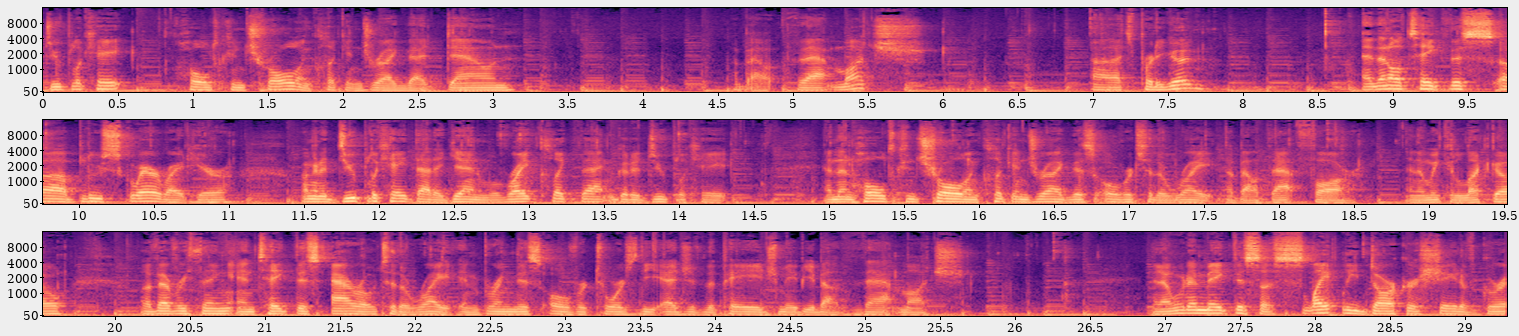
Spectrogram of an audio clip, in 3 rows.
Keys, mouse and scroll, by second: 0.0 click, 1.6-7.4 ctrl+drag, 9.8 click, 13.0 click, 14.1 click, 16.1-18.8 ctrl+drag, 22.4-26.7 drag, 28.6-29.2 drag.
